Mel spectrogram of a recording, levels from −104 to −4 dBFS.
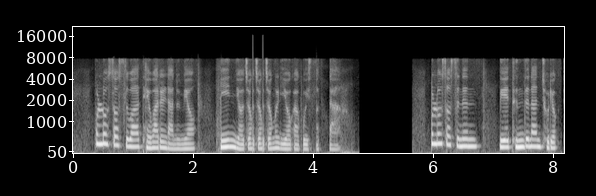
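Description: Sound chopped by the voice detector runs from 0.0 to 1.22 s and again from 3.79 to 7.11 s, heard through a wideband call path whose content stops at 8 kHz. The quiet edges and softer stretches drop out and are filled with a flat hiss, about 0.44 s in the first span and about 2.1 s in the second. The result is a stuttering on-off texture, likely because the sender's voice detector kept toggling transmission. This differs from packet loss concealment: the gaps are filled with steady noise rather than smeared or repeated audio, and the cuts follow the level of the sound rather than falling at random. From 2.08 to 2.46 s, comfort noise stands in for the background. For those 0.38 s the detailed ambience, sitting about 35 dB under the loud parts, gives way to a featureless hiss about 6 dB quieter, likely because transmission paused and the receiver generated stand-in noise. A plain level drop would keep the background's texture; here the texture itself disappears. 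At its tail, from 2.38 to 2.46 s, comes an onset clipped by the voice detector. The returning sound loses its first 80 ms and jumps in abruptly, likely because the detector reacted late. Unlike a fade-in or a gate with a soft attack, there is no ramp at all: hiss, then sound at full level. CD stuck on one turn occupies 2.99 to 3.32 s. A slice of about 0.17 s plays twice in a row with a brief mute at each jump back, the quick, even stutter of a laser thrown back one track by a scratch. What sets it apart from a network glitch repeating a packet is the fixed loop length and the clean mute at every restart, rather than a single smeared repeat.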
